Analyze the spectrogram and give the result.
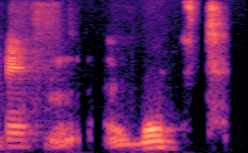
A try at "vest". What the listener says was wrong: ඒක vest V අකුරෙන් ඒක බටහිර ඒක බටහිර දිශාවට මොකද කියන්නේ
